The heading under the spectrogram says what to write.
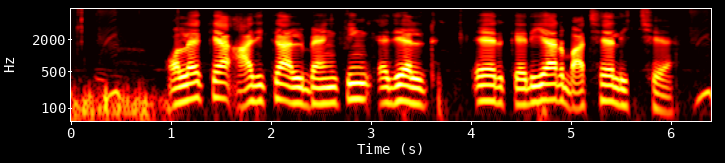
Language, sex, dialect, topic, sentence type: Bengali, male, Jharkhandi, banking, statement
